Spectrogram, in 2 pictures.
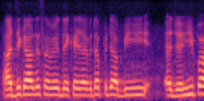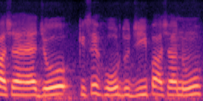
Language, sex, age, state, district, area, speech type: Punjabi, male, 18-30, Punjab, Mohali, rural, spontaneous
